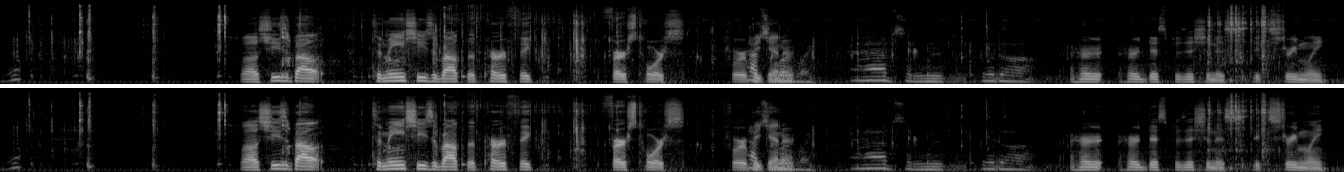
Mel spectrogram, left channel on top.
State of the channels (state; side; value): normal; both; correlation 0.79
